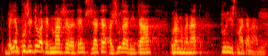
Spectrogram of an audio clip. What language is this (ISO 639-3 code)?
cat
